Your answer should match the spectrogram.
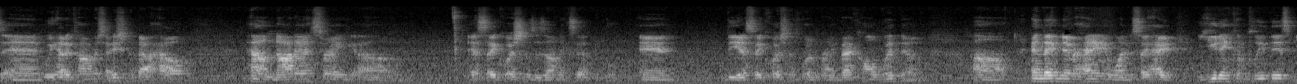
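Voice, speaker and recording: Low, even-voiced young man, roomy noisy recording. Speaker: teacher in training. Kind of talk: personal account to camera. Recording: roomy, noisy, distant microphone.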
